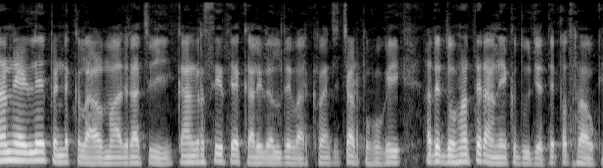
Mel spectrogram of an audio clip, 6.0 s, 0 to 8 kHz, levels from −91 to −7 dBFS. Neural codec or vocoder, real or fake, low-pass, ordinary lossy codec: codec, 16 kHz, 4 kbps, FreqCodec, larger model; fake; none; none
